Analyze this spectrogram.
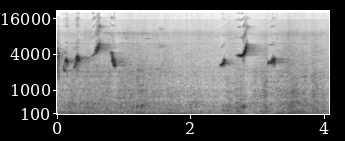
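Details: Long-tailed shrike singing as a lure for reluctant shrikes, recorded at home in a crowded neighbourhood: short bright rising whistles and sharp chirps in two bursts separated by a pause, over low background rumble.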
